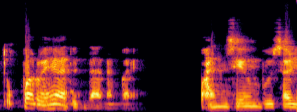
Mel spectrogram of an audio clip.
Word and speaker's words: 관세음보살: 똑바로 해야 된다는 거예요 관세음보살 이렇게 해야지 안샘보살 이렇게 안 돼요 바른 눈물 똑바로 해야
